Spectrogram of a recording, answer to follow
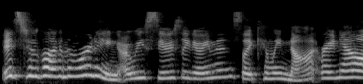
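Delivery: mock-annoyed at two in the morning; joking complaint to guides. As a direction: tease them like sleepy friends. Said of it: "I'm super funny with them".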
